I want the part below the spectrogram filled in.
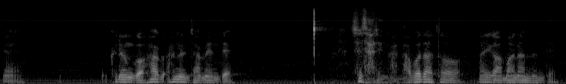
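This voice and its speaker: In a church sanctuary, a middle-aged male pastor preaches with lively, colloquial personal stories, swinging from loud exclamations to soft asides and often checking in with the congregation with a repeated "예?". His voice is deep at normal speed, with a noisy background.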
